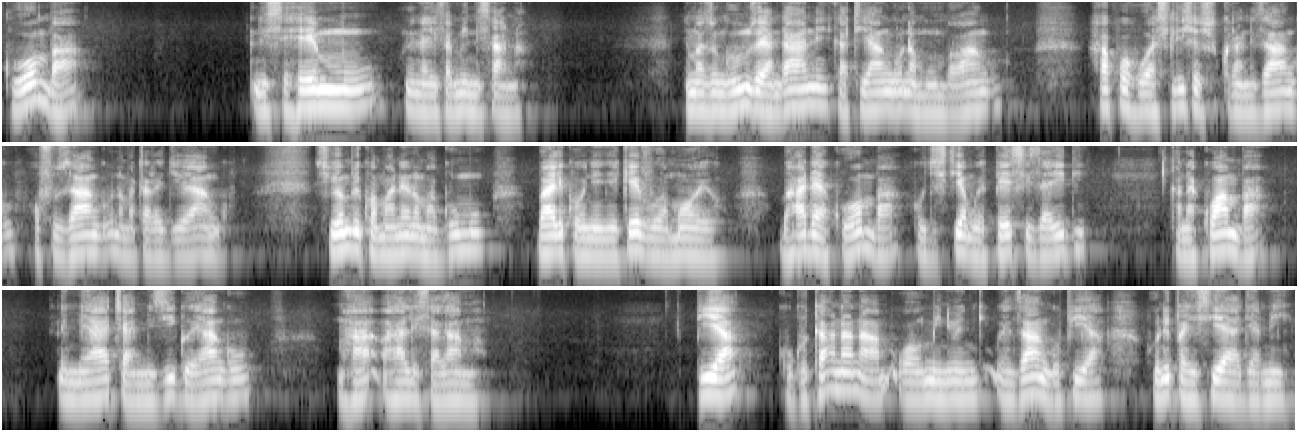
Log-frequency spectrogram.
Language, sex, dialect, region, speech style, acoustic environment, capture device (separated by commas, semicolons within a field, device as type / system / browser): Swahili, male, Kenya - Nairobi Sheng-influenced, Kenya, focused; relaxed, silence, mobile / Linux / Chrome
